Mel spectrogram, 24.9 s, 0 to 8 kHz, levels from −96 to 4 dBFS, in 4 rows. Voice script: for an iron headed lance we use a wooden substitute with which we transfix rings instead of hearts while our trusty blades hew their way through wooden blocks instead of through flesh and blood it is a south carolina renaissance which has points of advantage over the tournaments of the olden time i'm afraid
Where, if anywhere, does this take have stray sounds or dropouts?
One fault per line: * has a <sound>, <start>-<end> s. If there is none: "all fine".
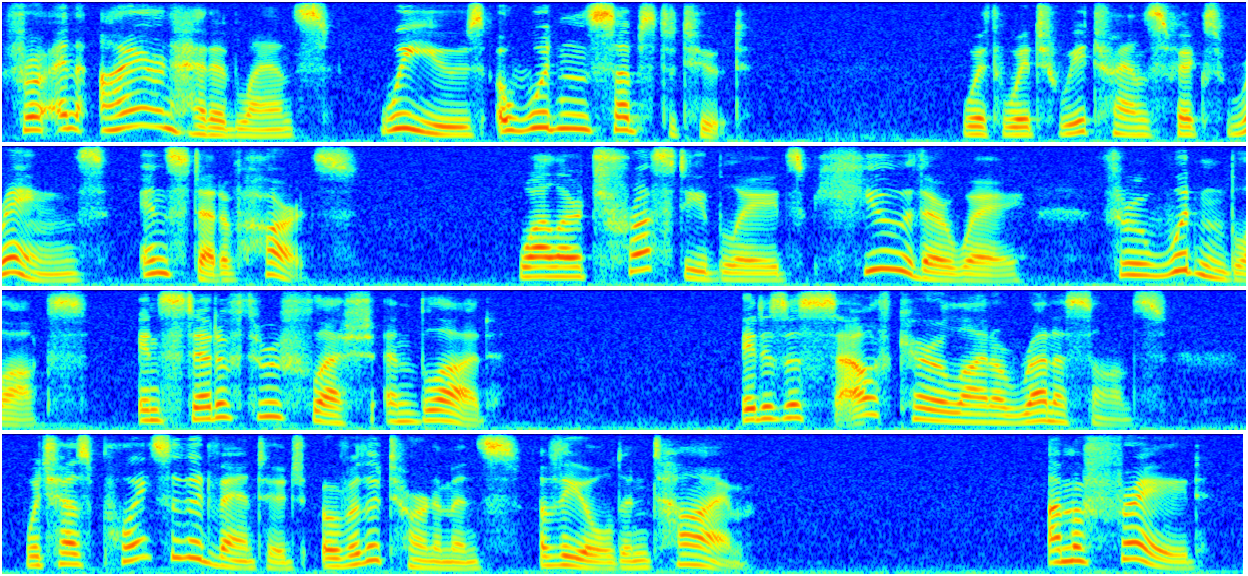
all fine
